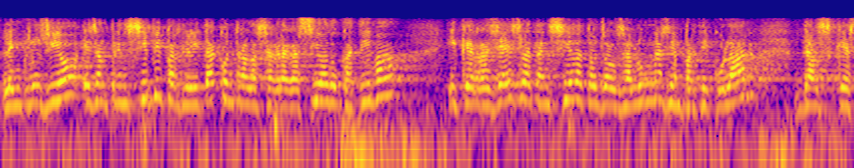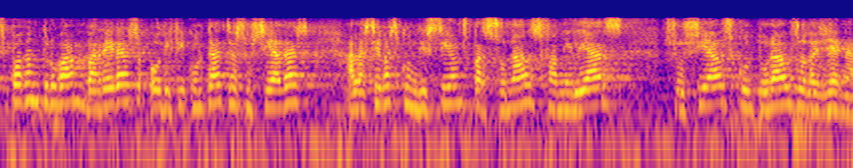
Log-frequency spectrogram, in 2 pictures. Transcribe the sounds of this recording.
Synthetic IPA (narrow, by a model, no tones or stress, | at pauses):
ləiŋkluzioʔezəlˠpɾinsipipəɾʎujt̪akont̪ɾələsəɣɾəɣəsioəðukət̪iβə | ikərəʒɛʃlət̪ənsioðət̪od͡zzəlˠzəlumnəziəmpəɾt̪ikulaɾd̪əlˠskəːspɔðənt̪ɾuβ̞ambəreɾəzoðifikulˠt̪azəsusiaðəz | ələsːeβ̞əskund̪isionspəɾsunalˠsfəmiliarsː | usjalˠskulˠt̪uɾalˠzoðəʒɛnəɾ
